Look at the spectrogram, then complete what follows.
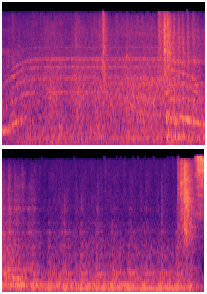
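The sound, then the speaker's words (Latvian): An elevator's electric motor whirs steadily a few centimetres from the recordist's hand, with layered humming tones that shift in pitch partway through, and occasional sharp clicks of relays snapping in a relay cabinet. No one speaks. “Relēja jauki klikšķ un demonstrē brīnumsvecītēm līdzīgas dirkstas. Motors griežas vien dažas centimetrus no manas rokas.”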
